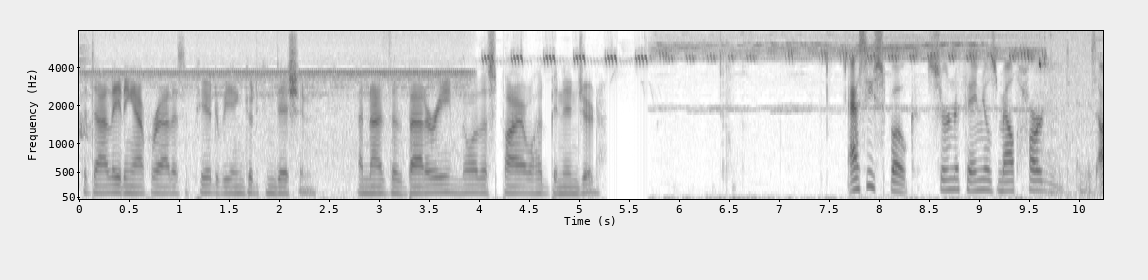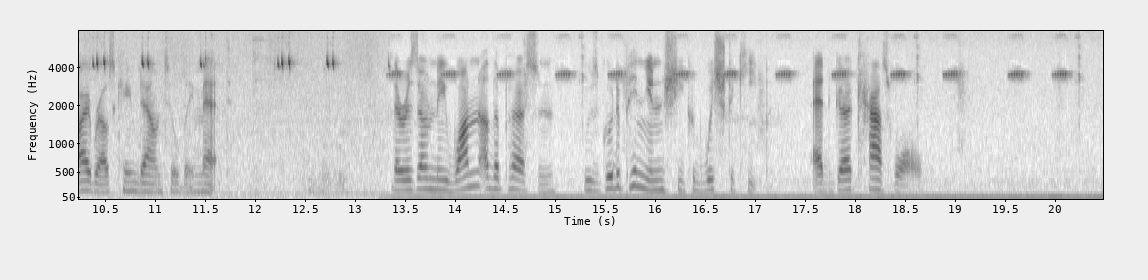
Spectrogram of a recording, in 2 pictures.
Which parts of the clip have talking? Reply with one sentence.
The talking can be heard from 0.0 to 5.2 s, from 7.7 to 11.8 s and from 13.3 to 18.7 s.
